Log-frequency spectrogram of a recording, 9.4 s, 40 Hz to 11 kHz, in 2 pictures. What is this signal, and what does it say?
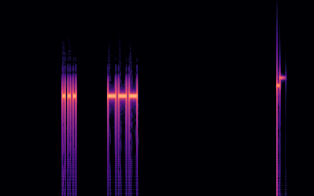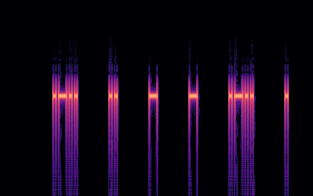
Morse code, heard as a keyed tone, about 30 wpm, spaced as for 14 wpm, 700 Hz. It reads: SO LITTLE
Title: 4x Character Spacing - Top 200 Words - 30wpm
